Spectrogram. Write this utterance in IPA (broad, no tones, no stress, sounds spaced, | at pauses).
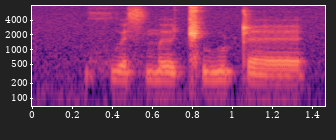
xʷ æ s m ɜ ǁ u ʈ æ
